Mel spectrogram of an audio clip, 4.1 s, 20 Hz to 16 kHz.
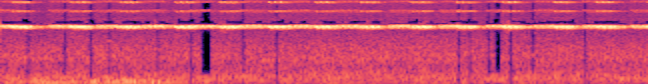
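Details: Early-morning cicada in a Cape Town garden, South Africa, 2 March 2021, captured on an AudioMoth recorder; a shrill, sustained electric buzz with rhythmic pulsing waves of loudness, unbroken across the clip, with a soft low rumble briefly underneath.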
